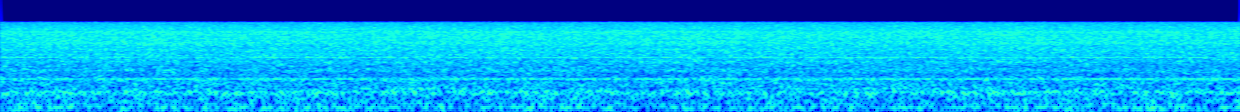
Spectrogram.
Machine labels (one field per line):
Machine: fan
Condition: normal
